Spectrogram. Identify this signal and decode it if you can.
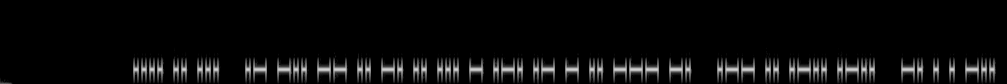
Morse code, heard as a keyed tone, about 30 wpm, 700 Hz. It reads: HIS ADMINISTRATION WILL NEED
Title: Sentences from Top 1600 Words 30wpm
